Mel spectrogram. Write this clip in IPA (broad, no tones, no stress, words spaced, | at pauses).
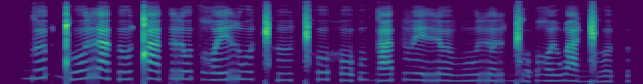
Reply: ɡɵʔ ɡ͡ǃoraθ ʊǃaθ roθʁʷerwʊ ǁʰɯ ǁʰohoʔu ɡaθve rɵ vurʊr ɡ͡ǁoʔʁʷɨwa ɡ͡ǁʊθ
